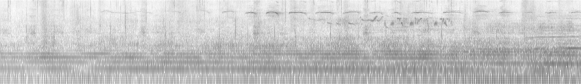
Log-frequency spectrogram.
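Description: Recorded electroacoustic soundscape: a sustained drone of several steady tones swells gradually louder. From about three seconds in it is joined by high chirps repeated a few times a second, with a fast low fluttering underneath.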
